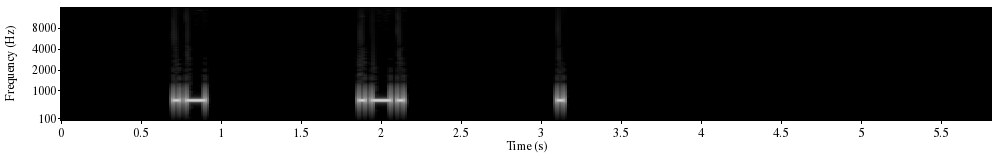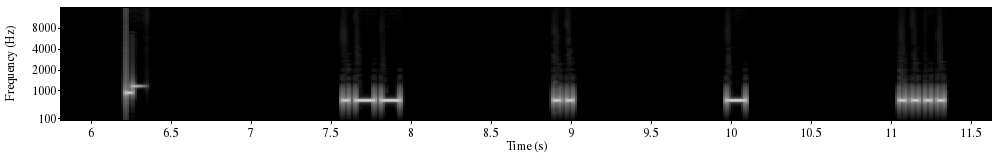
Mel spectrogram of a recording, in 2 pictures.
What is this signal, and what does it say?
Morse code, heard as a keyed tone, about 30 wpm, spaced as for 8 wpm, 700 Hz. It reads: ARE WITH
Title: 8x Character Spacing - Top 100 Words - 30wpm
